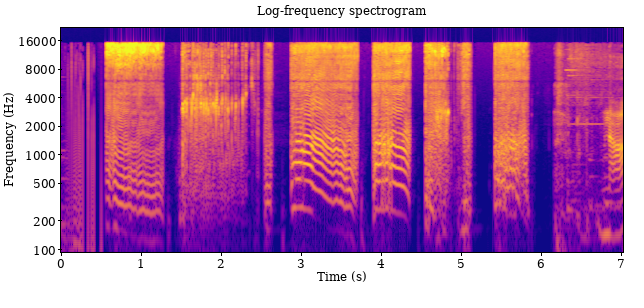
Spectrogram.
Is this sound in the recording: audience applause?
no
